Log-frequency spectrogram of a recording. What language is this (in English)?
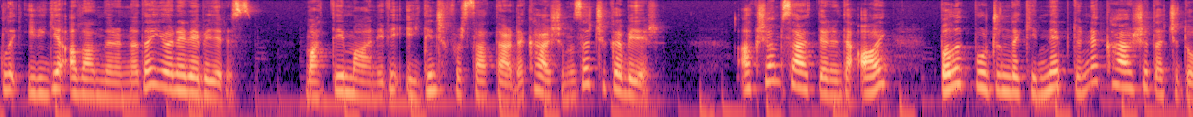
Turkish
